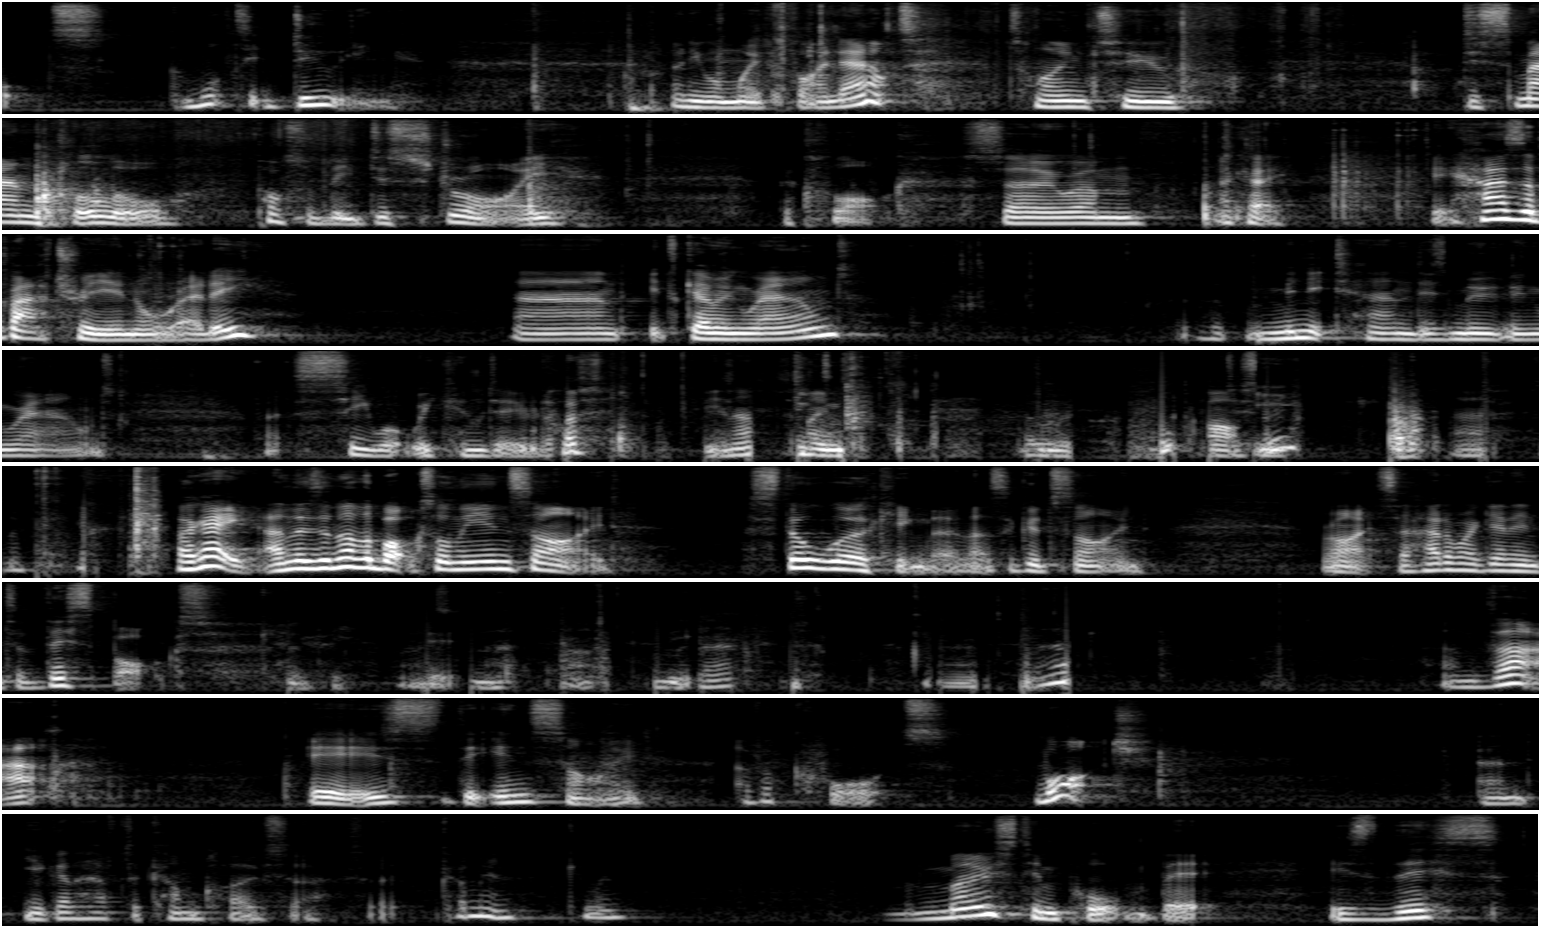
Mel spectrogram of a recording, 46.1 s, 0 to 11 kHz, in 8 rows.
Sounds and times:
Speech: 0:00.0 - 0:01.6, 0:02.5 - 0:04.5, 0:05.5 - 0:08.0, 0:08.7 - 0:12.7, 0:13.4 - 0:14.8, 0:15.9 - 0:27.4, 0:28.0 - 0:32.9, 0:34.2 - 0:35.0, 0:35.7 - 0:38.9, 0:40.1 - 0:42.8, 0:43.7 - 0:46.1.

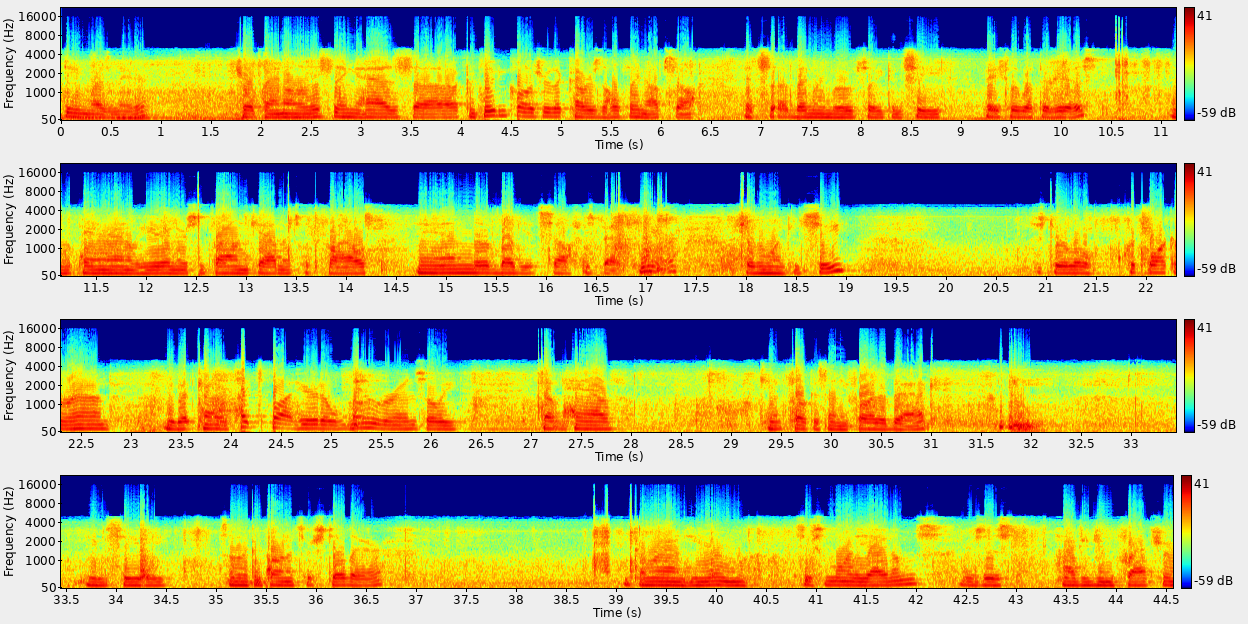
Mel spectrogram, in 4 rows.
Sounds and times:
Speech: 0:00.0 - 0:01.0, 0:01.7 - 0:10.5, 0:11.1 - 0:19.1, 0:20.8 - 0:26.3, 0:27.1 - 0:28.0, 0:29.3 - 0:31.1, 0:31.7 - 0:32.2, 0:33.6 - 0:36.7, 0:39.1 - 0:44.5.

